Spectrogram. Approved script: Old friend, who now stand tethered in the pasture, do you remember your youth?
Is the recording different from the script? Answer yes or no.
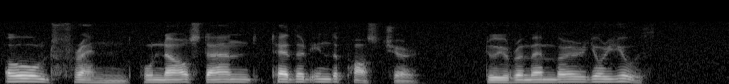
no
